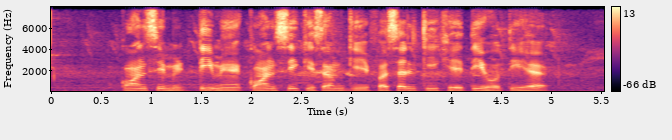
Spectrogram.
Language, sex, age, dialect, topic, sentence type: Hindi, male, 18-24, Marwari Dhudhari, agriculture, question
